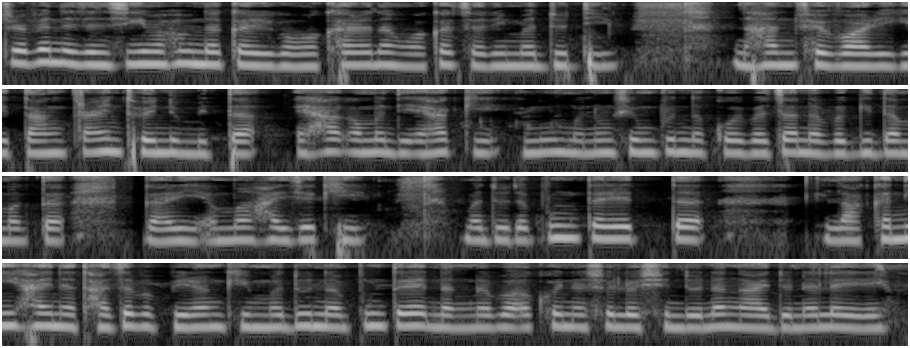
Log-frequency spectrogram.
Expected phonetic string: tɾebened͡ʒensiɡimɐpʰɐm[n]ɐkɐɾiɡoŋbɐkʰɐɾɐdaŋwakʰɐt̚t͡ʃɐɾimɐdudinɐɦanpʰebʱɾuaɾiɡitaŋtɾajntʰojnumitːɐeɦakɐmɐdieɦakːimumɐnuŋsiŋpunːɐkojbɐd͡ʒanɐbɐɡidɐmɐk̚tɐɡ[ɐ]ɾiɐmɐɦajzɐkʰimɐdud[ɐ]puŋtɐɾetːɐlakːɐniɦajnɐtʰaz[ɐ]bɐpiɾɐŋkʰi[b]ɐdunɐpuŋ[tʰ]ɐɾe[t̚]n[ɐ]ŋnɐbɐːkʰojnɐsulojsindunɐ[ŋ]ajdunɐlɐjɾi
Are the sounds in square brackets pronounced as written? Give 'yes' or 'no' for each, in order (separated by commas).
no, no, yes, yes, no, no, yes, yes, yes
